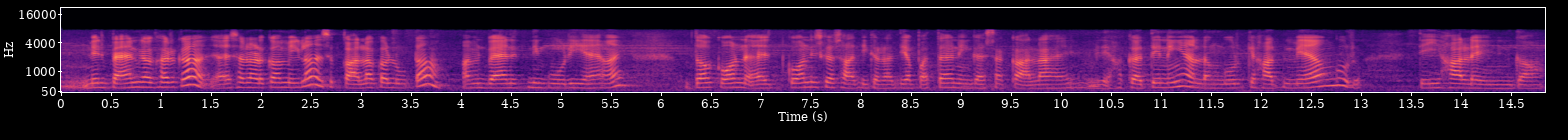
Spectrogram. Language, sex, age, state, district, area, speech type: Hindi, female, 45-60, Uttar Pradesh, Mirzapur, urban, spontaneous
